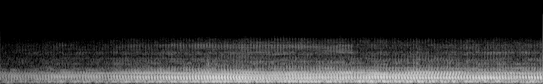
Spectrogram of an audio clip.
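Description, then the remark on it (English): A motorboat engine on Blue Lake drones steadily, its low buzzing hum swelling louder over the first couple of seconds and then holding a constant pitch, with no voices. “During the day, motorboats ply the lake for pleasure riding and towing water skiers.”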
